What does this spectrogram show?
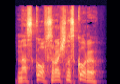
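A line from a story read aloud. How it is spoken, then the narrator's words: Roar. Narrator (Russian): взревел он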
